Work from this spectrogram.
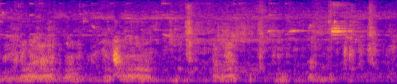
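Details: German Shepherd fighting two Labradors, aggressive and angry: deep throaty growls pulse roughly once a second, mixed with ragged snarls and scattered short high-pitched cries.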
